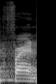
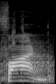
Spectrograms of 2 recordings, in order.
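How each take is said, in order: First: फैन with a front "ae" vowel; short-a pronunciation. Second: फान with an open "aa" vowel; wrong long-aa reading. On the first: Teacher reading F-A-N for students, correct vowel. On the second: Teacher showing the wrong reading, aa vowel. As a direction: say फान as the mistaken aa version. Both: Shown as a demonstration. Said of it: "फान हमारा बिल्कुल गलत".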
